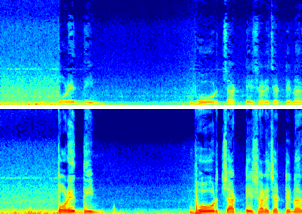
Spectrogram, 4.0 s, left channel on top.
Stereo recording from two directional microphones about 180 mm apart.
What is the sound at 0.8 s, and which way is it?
Speech, 50° right (ahead or behind).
